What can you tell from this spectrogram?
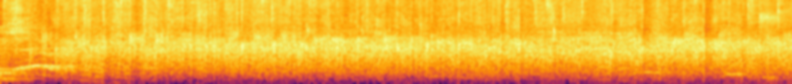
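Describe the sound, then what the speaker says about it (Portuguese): A church congregation applauds Jesus, a continuous, even wash of many hands clapping at close range that holds steady for the whole stretch. "Quem pode aplaudir o Senhor Jesus?"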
